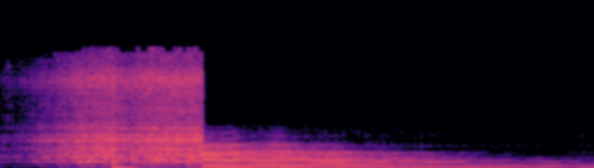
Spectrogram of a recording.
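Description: A heavily distorted electronic music track plays with no voices, opening with a sharp descending sweep before dense, buzzing synth layers and a low droning bass take over at a steady, loud level.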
